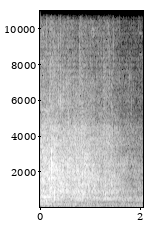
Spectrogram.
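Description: Audience applause in a hall, dying away.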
